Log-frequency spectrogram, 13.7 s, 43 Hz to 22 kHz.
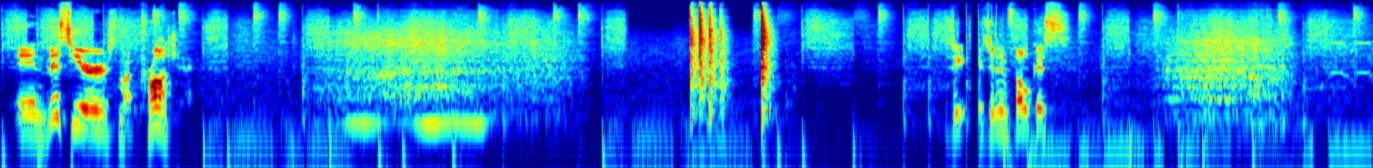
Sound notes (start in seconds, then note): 2.9 scraping wooden bench noises; 6.9 metal slappy slap slap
